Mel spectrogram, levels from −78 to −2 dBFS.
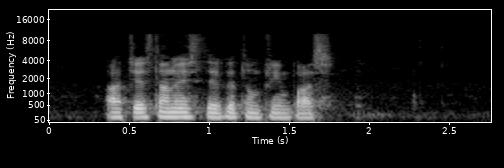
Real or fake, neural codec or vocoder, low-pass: fake; vocoder, 22.05 kHz, 80 mel bands, Vocos; 9.9 kHz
